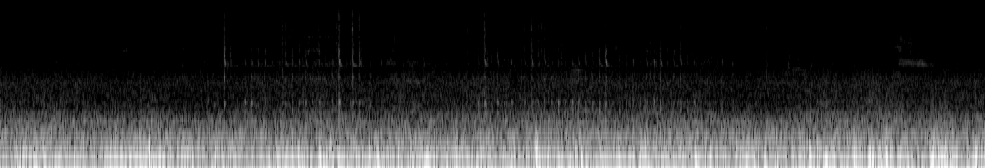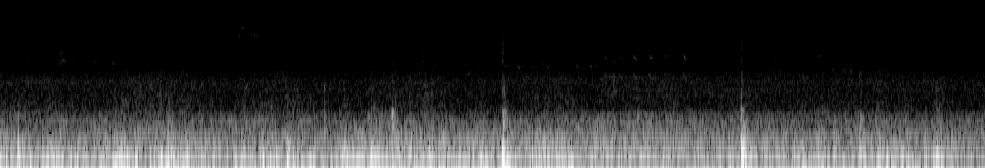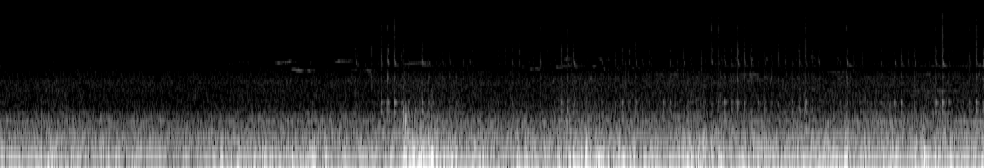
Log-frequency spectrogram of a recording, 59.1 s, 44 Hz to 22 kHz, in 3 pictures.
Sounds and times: blustery wind 0.0 - 59.0
Pinging flagpole 46.3 - 59.0

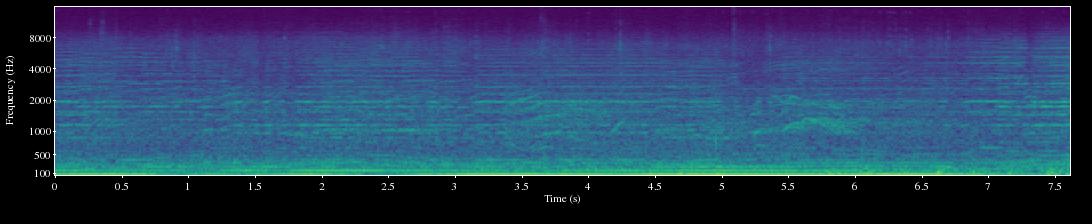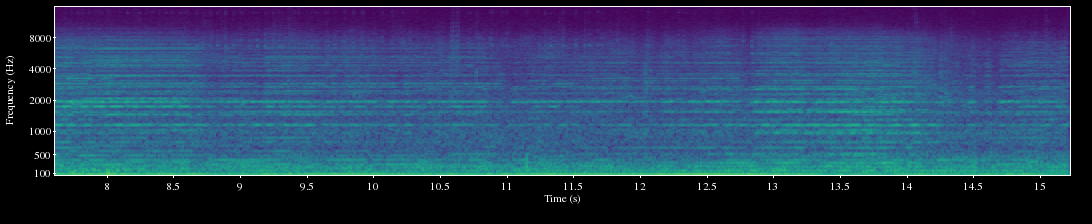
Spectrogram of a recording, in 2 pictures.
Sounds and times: People 0.0 - 15.2

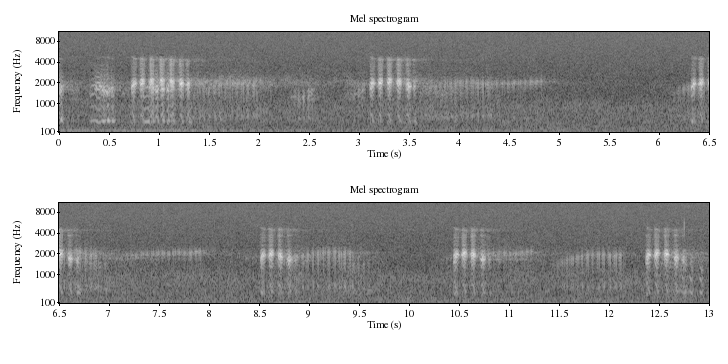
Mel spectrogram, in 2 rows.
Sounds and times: frog song 0.0 - 5.0
frog song 6.2 - 9.7
frog song 10.4 - 13.0

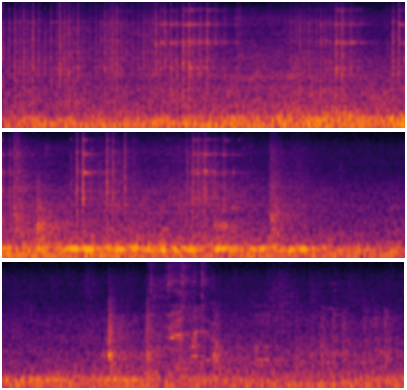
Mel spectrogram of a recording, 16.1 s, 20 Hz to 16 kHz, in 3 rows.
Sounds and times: Construction Sound 0.0 - 10.0
traffic sound 0.0 - 16.1
Construction Sound 11.8 - 16.1

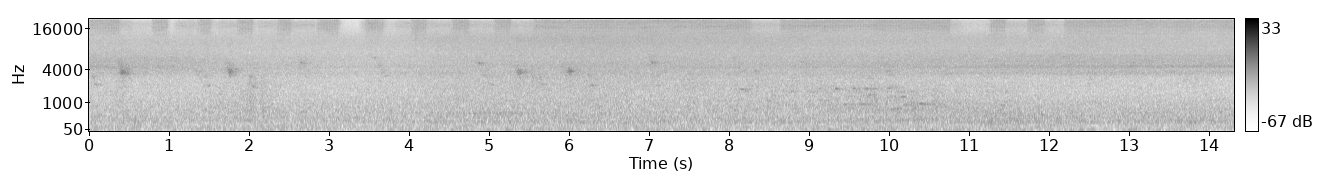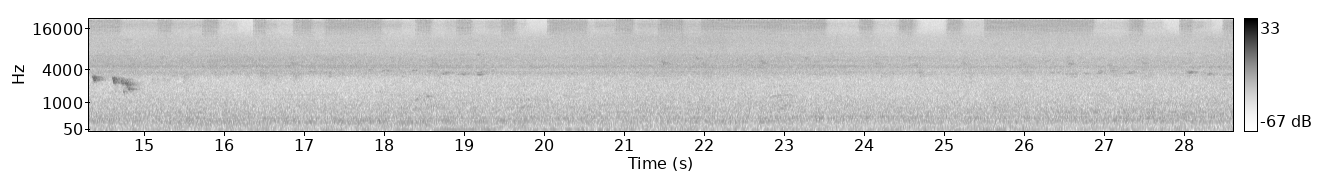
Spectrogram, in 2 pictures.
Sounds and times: wind 0.0 - 28.6

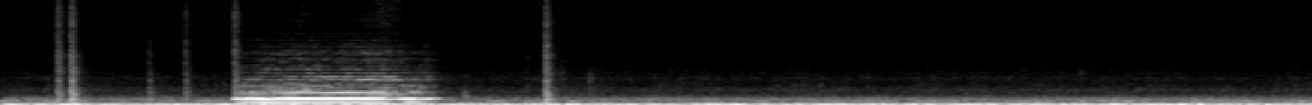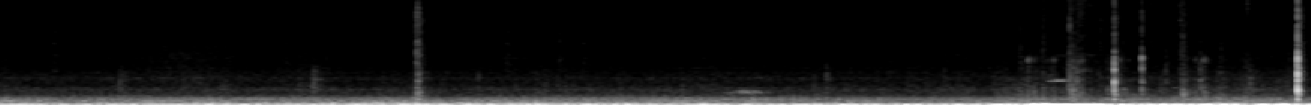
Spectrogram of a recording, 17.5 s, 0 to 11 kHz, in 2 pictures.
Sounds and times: two men working on the door in the train 0.0 - 17.4

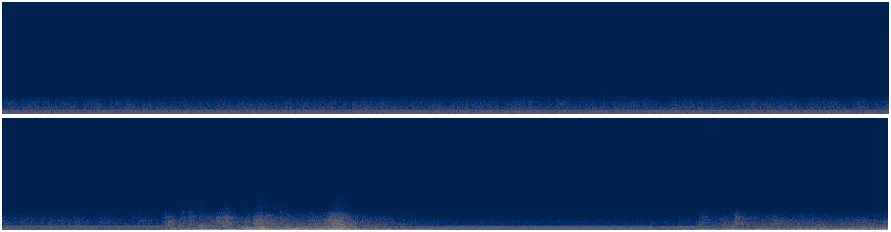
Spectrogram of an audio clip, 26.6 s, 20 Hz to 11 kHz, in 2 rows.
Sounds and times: Elevator 8.9 - 26.6

